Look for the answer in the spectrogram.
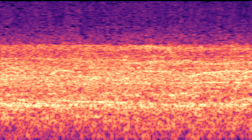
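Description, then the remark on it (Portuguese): A large crowd of Angra dos Reis fans at a basketball game roars and chants 'é campeão' in unison, a dense, steady wall of voices that stays loud and unbroken for the whole two seconds. “A torcida de Angra dos Reis começa a gritar: é campeão, é campeão.”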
